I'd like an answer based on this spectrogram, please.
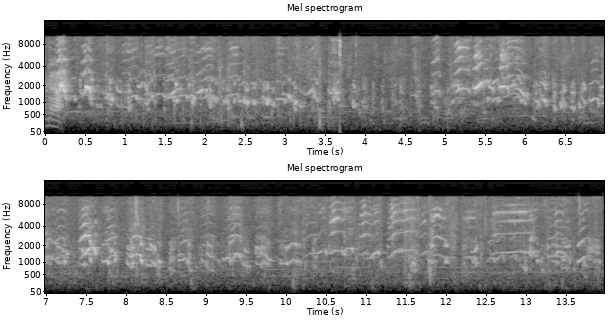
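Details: Two-week-old Strongbow puppies crying together: shrill squeals and whines in dense overlapping bursts, some louder yelps at the start, continuing without pause through the recording.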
